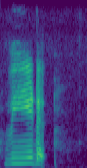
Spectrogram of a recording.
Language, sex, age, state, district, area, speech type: Malayalam, female, 60+, Kerala, Kozhikode, urban, read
